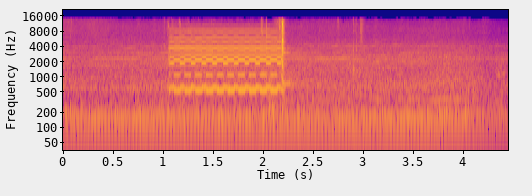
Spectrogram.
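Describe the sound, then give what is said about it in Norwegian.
A doorbell at Henriette's home buzzes once with a steady, warbling electronic ring lasting about a second. It is clearly audible over a low, constant background rumble like traffic or an idling engine. “Jeg ringer på hos Henriette.”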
